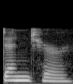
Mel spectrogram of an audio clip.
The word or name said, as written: denture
